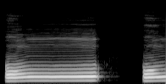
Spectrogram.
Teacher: তানবিনের পরে ইকফার 15 হরফের এক হরফ ফা আসছে, তাই এখানে ইকফা গুন্নাহ, অর্থাৎ নাকের ভিতরে লুকিয়ে গুন্নাহ করে পড়তে হবে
